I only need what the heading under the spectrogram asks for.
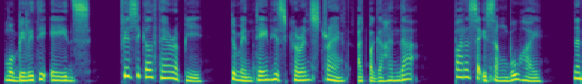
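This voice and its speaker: Calm, grave Filipino male doctor played by a female narrator, audiobook drama, clinical, firm, low register. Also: no echo, clean studio sound. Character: calm, realistic male doctor giving grim news.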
